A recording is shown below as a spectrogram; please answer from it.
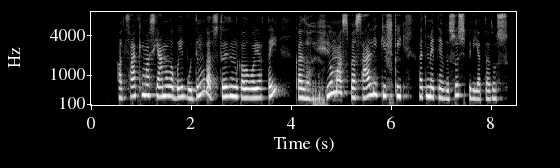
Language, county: Lithuanian, Vilnius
